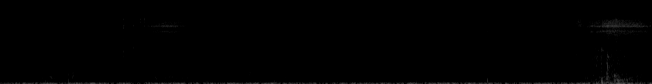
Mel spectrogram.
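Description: Faint scratching of a pencil on paper, a few short strokes as lines are sketched, with a stronger stroke a little after one second in and another near the end.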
